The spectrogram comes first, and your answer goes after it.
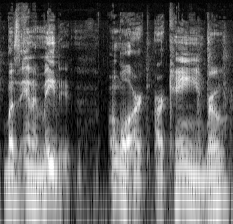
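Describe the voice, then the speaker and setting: A man's voice: medium pitch, normal speed, a crowd in the background. A man co-hosting a podcast, talking casually in slang with frequent swearing. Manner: slangy, peppered with swearing and "bro". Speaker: podcast co-host.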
